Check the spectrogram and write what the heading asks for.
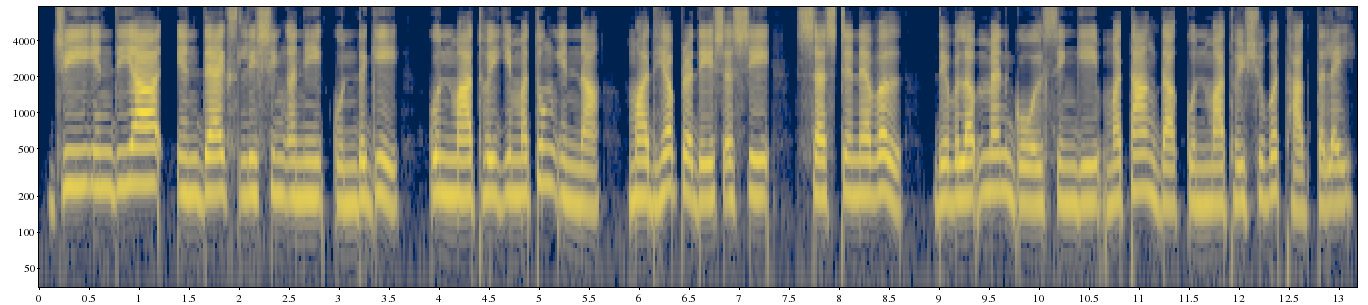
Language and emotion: Manipuri, neutral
